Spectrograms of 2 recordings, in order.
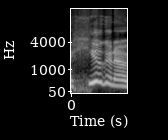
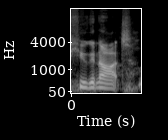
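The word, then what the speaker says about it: Huguenot: check sheeet what was the name of the Hugo family Shakespeare lived with in London and we learned in this episode that it is actually pronounced Hugo as opposed to hugenot um and I make I made that mistake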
